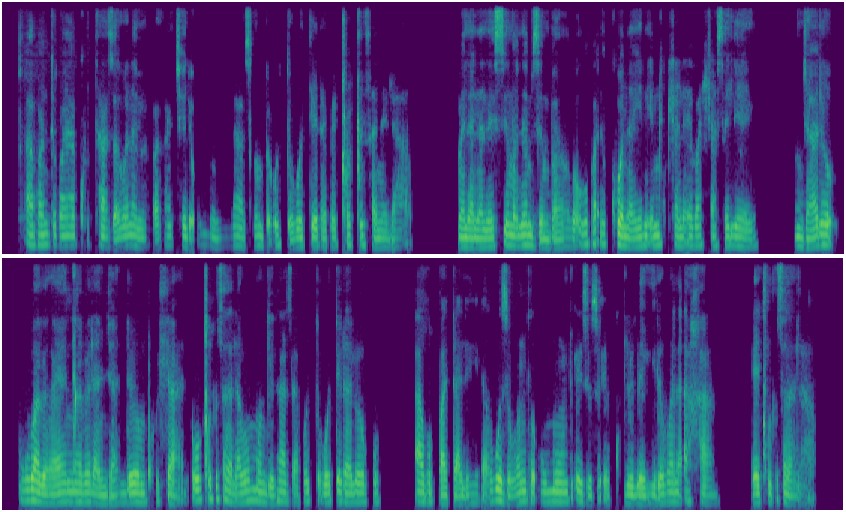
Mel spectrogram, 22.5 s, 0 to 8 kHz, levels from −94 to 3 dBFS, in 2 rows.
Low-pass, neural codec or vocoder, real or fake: 7.2 kHz; codec, 44.1 kHz, 7.8 kbps, DAC; fake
